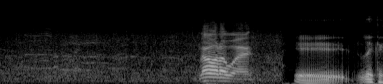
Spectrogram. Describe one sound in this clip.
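A man speaks in a firm voice.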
